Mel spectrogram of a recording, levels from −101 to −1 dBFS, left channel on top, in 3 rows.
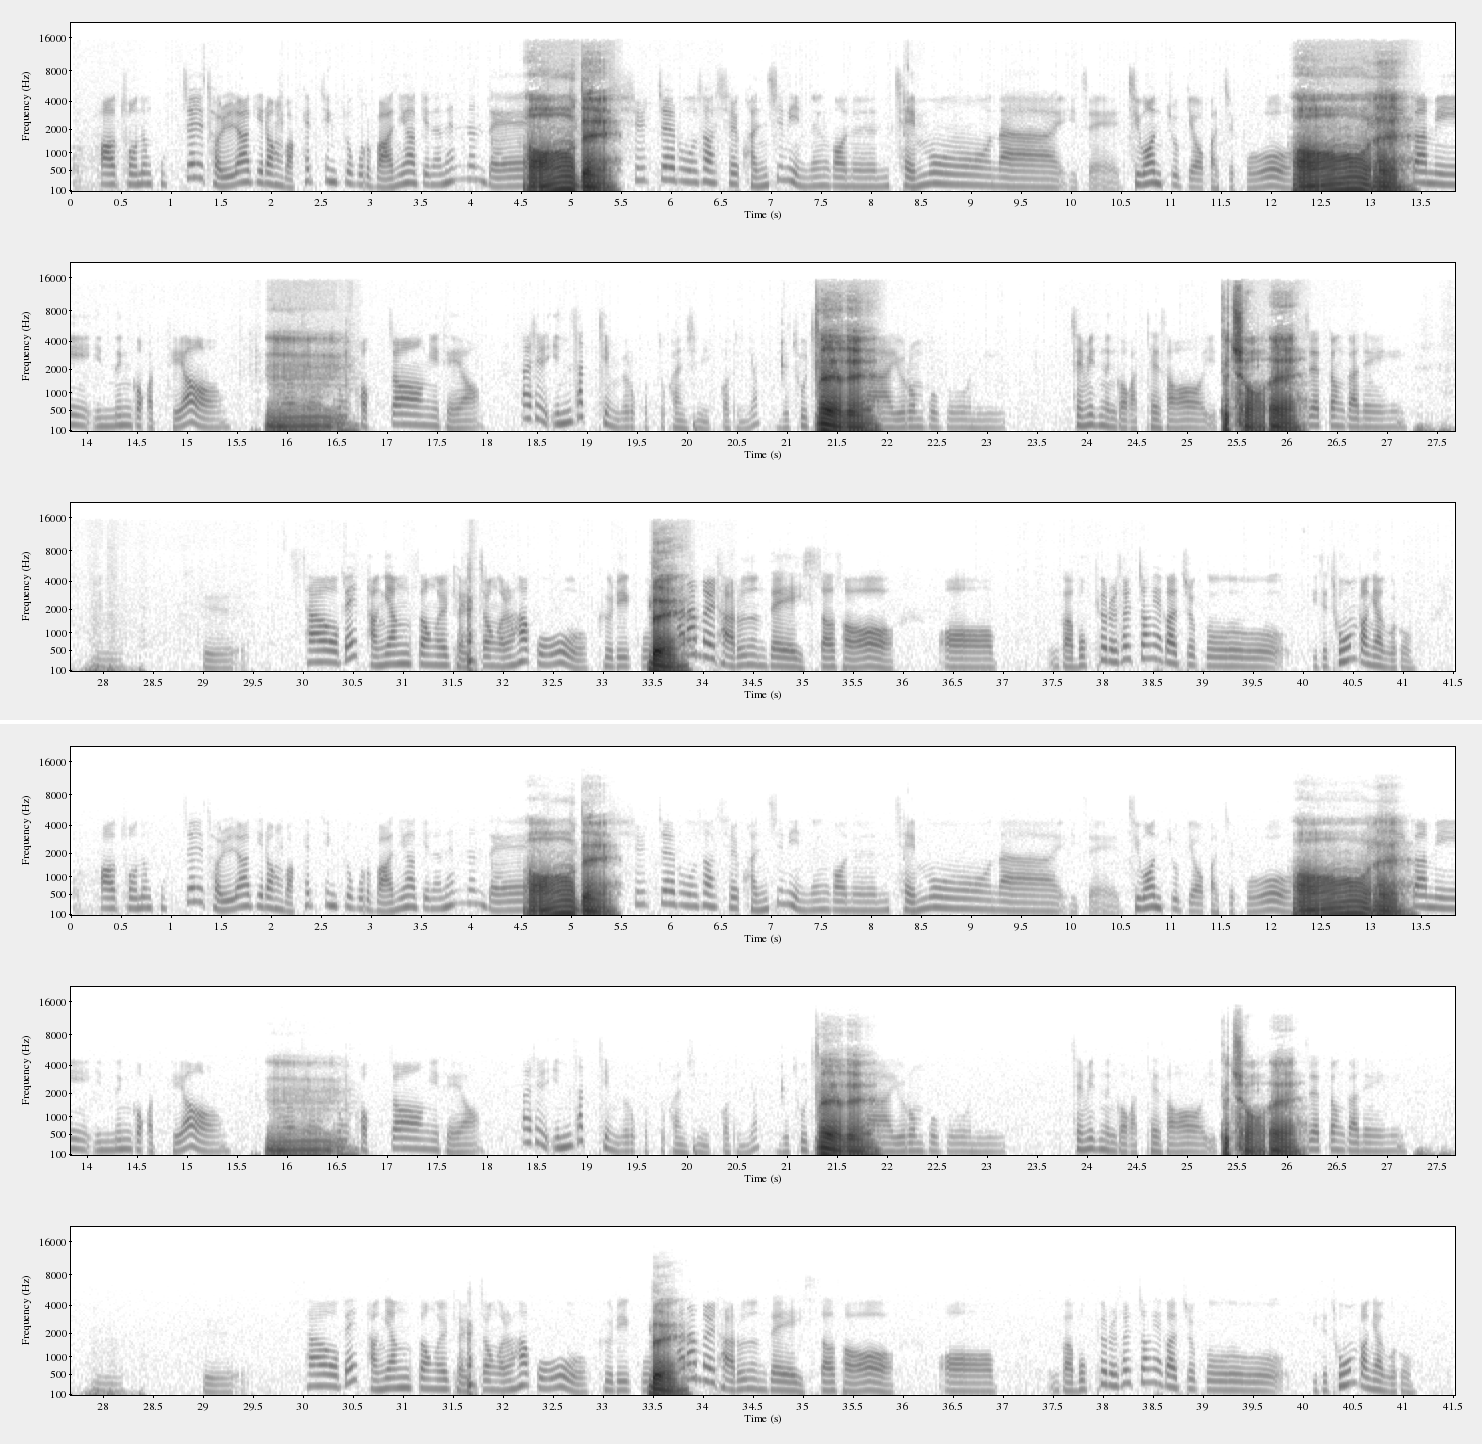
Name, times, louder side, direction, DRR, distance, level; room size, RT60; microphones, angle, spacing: voice 1, 0.3-0.8 1.1-4.9 5.3-12.2 12.6-14.6 14.8-15.4 15.9-17.9 18.3-19.5 19.8-23.2 23.8-25.6 26.0-27.2 27.9-28.2 29.0-29.4 30.0-35.9 36.4-36.9 37.5-39.8 40.2-41.1, left 3 dB, 50° left, 6.3 m, -56 dB
voice 2, 4.5-5.4 12.2-13.3 15.8-16.4 21.3-21.9 25.3-26.1 33.4-33.8, left 4 dB, 90° left, 1.0 m, -24 dB
head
